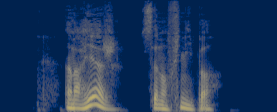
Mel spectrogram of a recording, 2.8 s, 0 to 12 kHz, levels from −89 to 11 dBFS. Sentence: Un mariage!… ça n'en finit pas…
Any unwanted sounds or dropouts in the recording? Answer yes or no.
no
